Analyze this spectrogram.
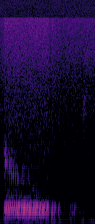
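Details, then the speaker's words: Adult woman lying in bed, with chronic diarrhea, awaiting GI consult, not diagnosed with Crohn's despite family history: a half-second low rumbling stomach gurgle trailing into faint bubbling, audible bowel sounds. "my stomach just I don't know if you'll be able to hear it but my stomach's just been gargling"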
